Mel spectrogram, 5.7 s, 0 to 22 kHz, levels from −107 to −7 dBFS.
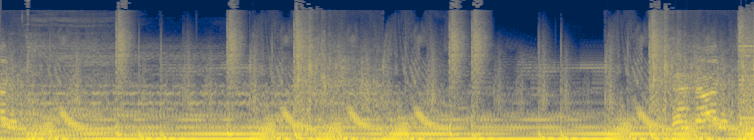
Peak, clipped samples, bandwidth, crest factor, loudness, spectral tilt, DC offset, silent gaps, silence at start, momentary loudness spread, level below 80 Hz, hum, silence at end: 0 dBFS; under 0.1%; 12.5 kHz; 10 dB; -14 LUFS; -7 dB/octave; under 0.1%; none; 0 s; 4 LU; -12 dBFS; none; 0 s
